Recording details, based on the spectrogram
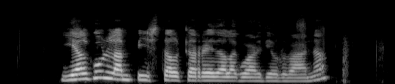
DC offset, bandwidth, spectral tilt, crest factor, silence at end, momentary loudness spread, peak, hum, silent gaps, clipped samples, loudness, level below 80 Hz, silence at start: under 0.1%; 9.4 kHz; -6 dB/octave; 18 dB; 0.5 s; 13 LU; -2 dBFS; none; none; under 0.1%; -20 LUFS; -76 dBFS; 0.6 s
